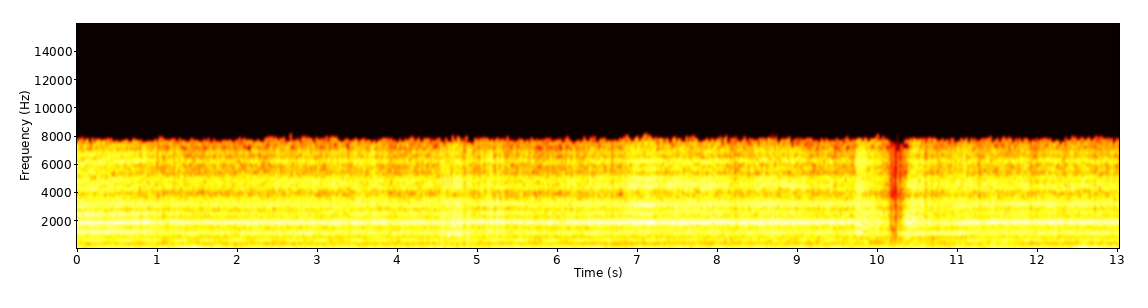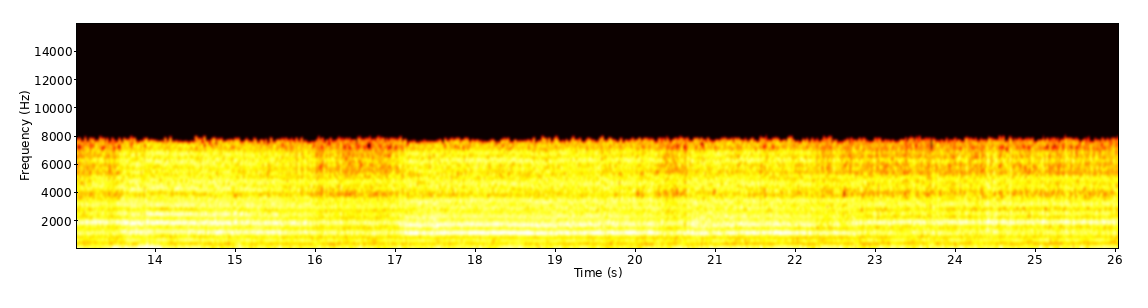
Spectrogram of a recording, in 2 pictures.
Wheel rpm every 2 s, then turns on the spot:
160, 160, 160, 170, 150, 110, 170, 160, 160, 150, 150, 160, 170.
none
